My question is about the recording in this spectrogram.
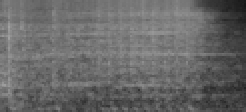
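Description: Trailer soundtrack: dense dramatic music mixed with rumbling sound effects, beginning to fade right at the end.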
